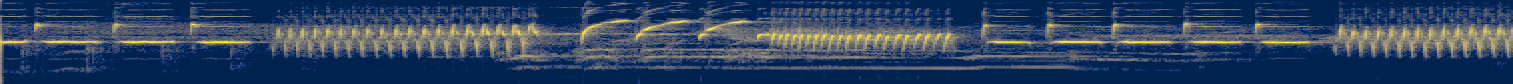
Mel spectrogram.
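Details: Canary song for training young canaries: short clipped high notes alternating with dense buzzy trills and three rising-falling whistles, with softer lower tones running beneath.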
